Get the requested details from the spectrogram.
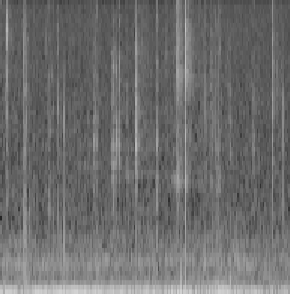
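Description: A solid, cream-coloured bar of dry soap is shaved along its edges with a hand-held utility blade. It gives a series of short, crisp, bright crunching scrapes and clicks, with two sharper snaps near the end, over a steady low hum.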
